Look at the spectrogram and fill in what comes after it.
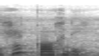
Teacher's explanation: suas regras pronuncia-se recorde com intensidade na penúltima sílaba e não recorde como tem pessoas que dizem com intensidade na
